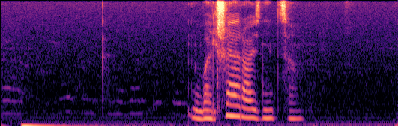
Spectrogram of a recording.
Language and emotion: Russian, neutral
